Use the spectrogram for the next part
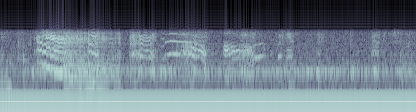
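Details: A litter of Boston Terrier puppies give thin, high whimpers and squeaky whines, several overlapping in short bursts.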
